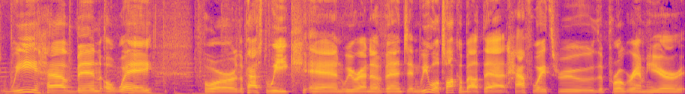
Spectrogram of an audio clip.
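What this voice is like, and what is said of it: Hoarse, worn-out voice. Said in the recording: “as you can tell by my voice ... my voice is a little bit shot. I came back a little sick”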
